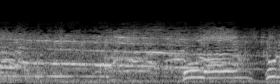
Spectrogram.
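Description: Loud fire engine sirens wail, several overlapping tones sliding up and down continuously, with a steady blaring note beneath as the trucks race through city streets.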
